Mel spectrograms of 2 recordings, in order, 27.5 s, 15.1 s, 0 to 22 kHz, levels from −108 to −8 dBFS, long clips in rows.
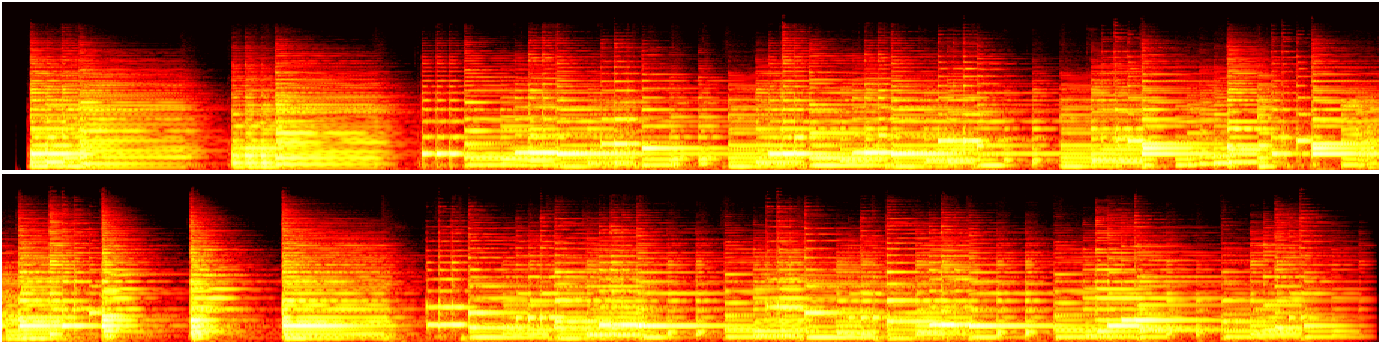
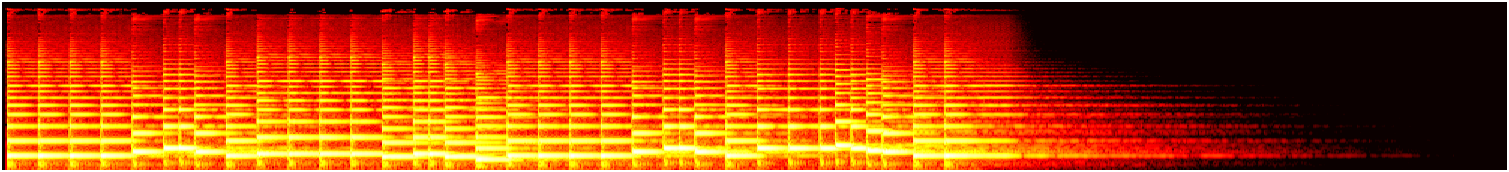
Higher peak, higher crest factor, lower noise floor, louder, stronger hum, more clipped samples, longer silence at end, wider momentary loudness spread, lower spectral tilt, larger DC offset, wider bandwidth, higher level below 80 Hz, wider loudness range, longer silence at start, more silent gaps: about the same, 0 dBFS vs 0 dBFS; about the same, 18 dB vs 14 dB; second, -41 dBFS vs under -90 dBFS; second, -18 LUFS vs -14 LUFS; neither; neither; second, 0.15 s vs 4.6 s; first, 13 LU vs 3 LU; first, -8 dB/octave vs -5 dB/octave; neither; second, 7.4 kHz vs 8.8 kHz; first, -48 dBFS vs -56 dBFS; second, 3 LU vs 6 LU; first, 0.3 s vs 0.05 s; neither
